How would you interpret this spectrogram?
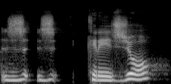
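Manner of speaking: "creyó" with a buzzing zh, kre-ZHOH. Shown as a demonstration. Teacher showing own option, "creyó" with French-like zh for y. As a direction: buzz "j, j", then put that zh in "creyó". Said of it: "Ele pode ter o som de J".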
